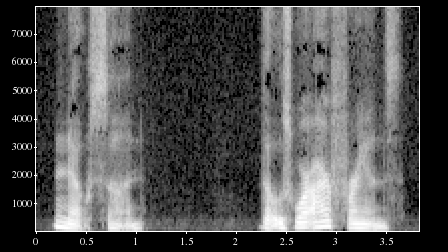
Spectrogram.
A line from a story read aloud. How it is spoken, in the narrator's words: he said gently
